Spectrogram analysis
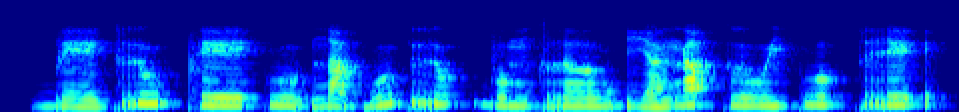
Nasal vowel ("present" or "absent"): absent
